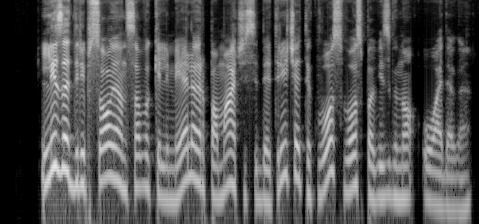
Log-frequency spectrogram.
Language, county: Lithuanian, Panevėžys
